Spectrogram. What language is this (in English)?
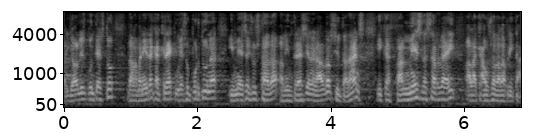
Catalan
